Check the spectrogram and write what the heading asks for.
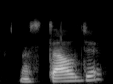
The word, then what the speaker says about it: nostalgia: And the last one is nostalgia, and it got 3 syllables, and the prominent is in the second one.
